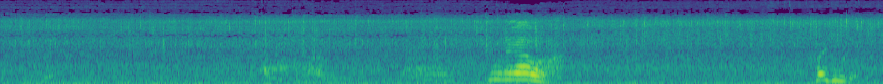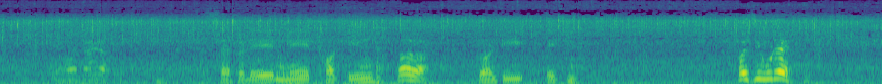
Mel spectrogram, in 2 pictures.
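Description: A river flows over rocks with a steady rush.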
